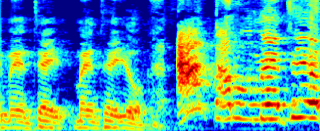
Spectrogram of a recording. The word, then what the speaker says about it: Manteo: So eventually one day, I think NBC, they wrote it out phonetically and they forgot to actually write my name out like Manteo. Mm-hmm. They wrote it out phonetically like MANNY-OH. And then that said Manny O on TV.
